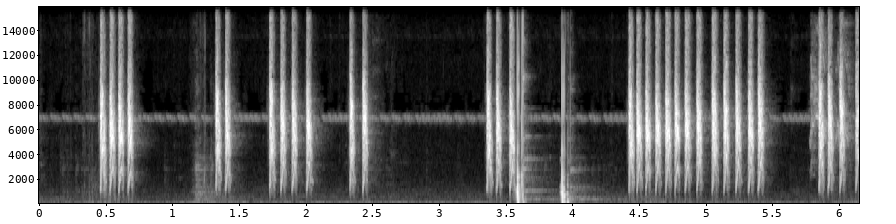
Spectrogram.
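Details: Fighting Eurasian tree sparrows, captured as a master recording for tutoring cage birds: clipped bursts of three to ten rapid, piercing chirps separated by short silences, two sharp cracking clicks midway, and a thin constant high tone throughout.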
